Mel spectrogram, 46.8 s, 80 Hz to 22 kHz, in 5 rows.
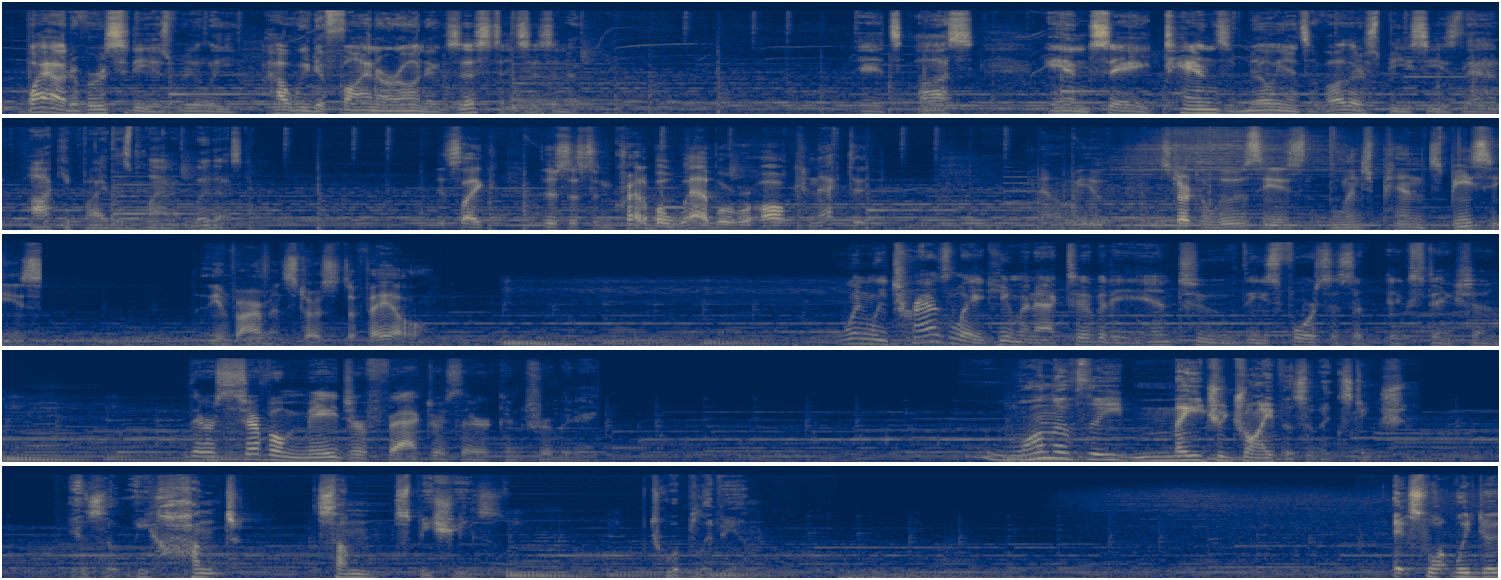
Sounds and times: Music: 0.0s - 46.7s
Speech: 0.1s - 3.7s, 5.4s - 10.9s, 12.1s - 14.8s, 15.8s - 19.0s, 19.9s - 21.4s, 24.0s - 28.2s, 29.2s - 31.8s, 34.2s - 37.0s, 37.8s - 40.6s, 41.4s - 42.2s, 46.1s - 46.7s.

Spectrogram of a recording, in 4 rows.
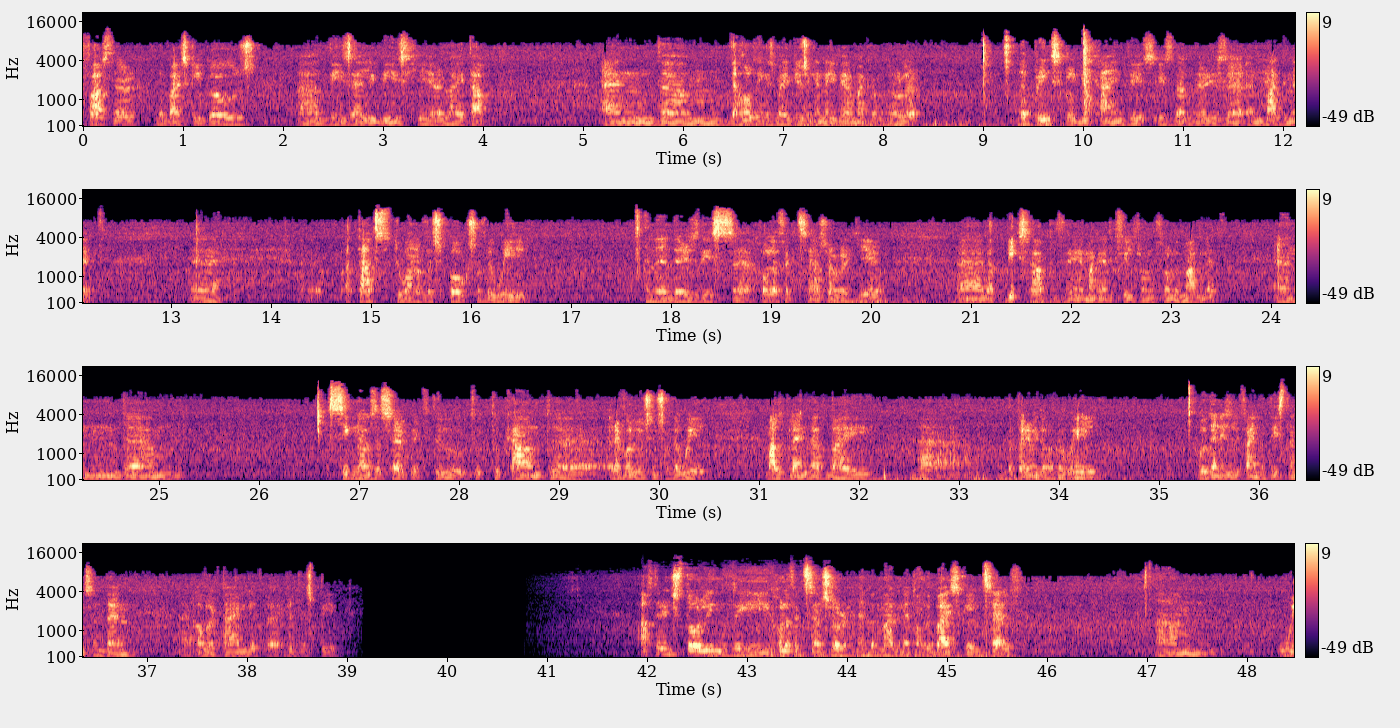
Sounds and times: Speech: 0.0s - 4.1s, 5.2s - 8.4s, 9.1s - 12.4s, 13.2s - 13.7s, 14.3s - 16.6s, 17.7s - 20.2s, 20.9s - 25.3s, 26.6s - 34.5s, 35.3s - 39.0s, 41.9s - 45.8s, 47.0s - 47.7s.

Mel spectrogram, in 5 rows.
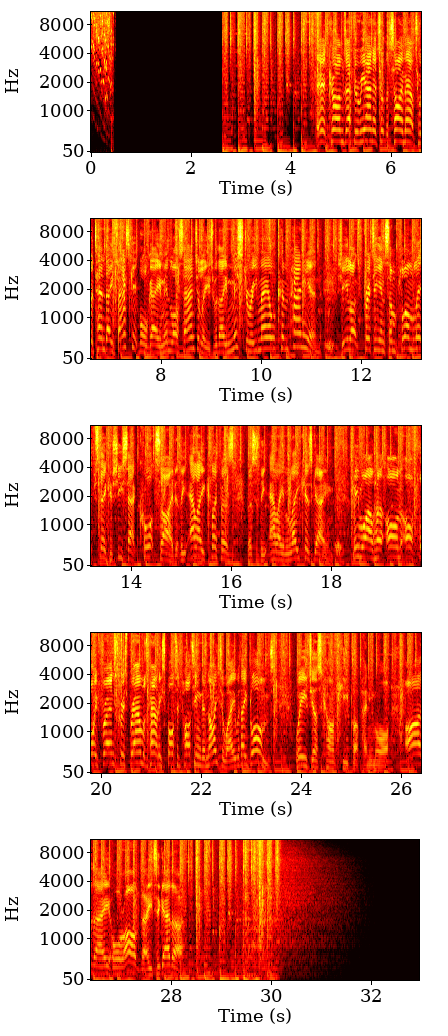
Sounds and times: Music: 2.6s - 32.1s
Speech: 4.5s - 28.3s.

